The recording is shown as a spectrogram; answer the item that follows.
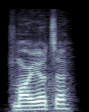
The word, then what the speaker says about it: Mariota: Mariota.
